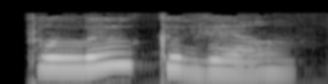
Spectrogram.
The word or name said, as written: palookaville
